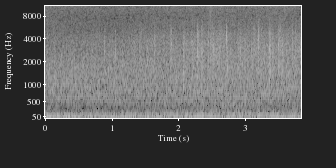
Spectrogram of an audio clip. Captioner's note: sound: Forest fire roaring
